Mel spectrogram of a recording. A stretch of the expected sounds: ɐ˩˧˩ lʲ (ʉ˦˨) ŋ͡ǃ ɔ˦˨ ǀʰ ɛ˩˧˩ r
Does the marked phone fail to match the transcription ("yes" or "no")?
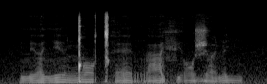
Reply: yes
